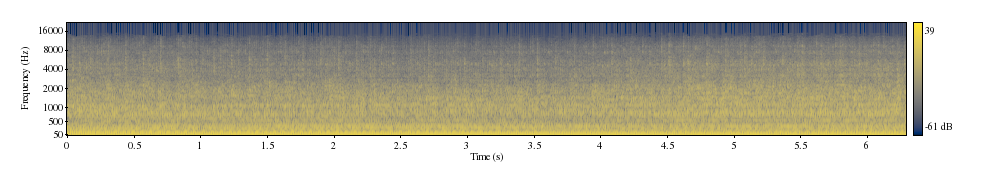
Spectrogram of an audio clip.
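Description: Chevrolet Camaro SS 1LE's 6.2-litre V8 idling steadily through its quad exhaust, on a cold start after two weeks sitting with the battery disconnected.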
